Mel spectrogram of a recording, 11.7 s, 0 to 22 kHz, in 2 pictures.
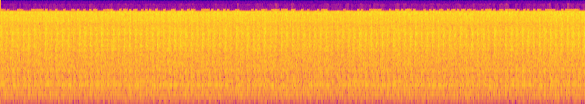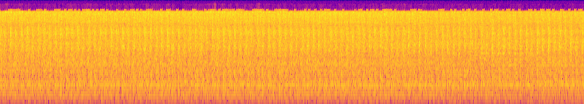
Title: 2010 Prius - Engine Knocking (Raptor Sound)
